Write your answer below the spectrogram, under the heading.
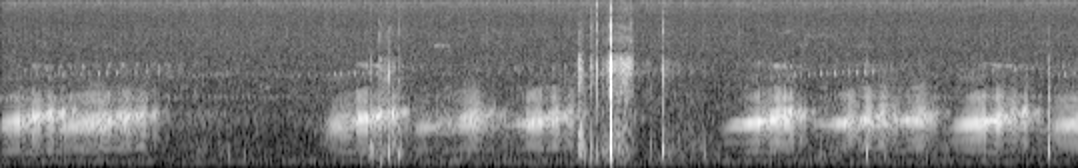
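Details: Deep, buzzy bullfrog croaks come in short runs of two and three notes separated by silences, with several sharp clicks and a loud snap in the middle.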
